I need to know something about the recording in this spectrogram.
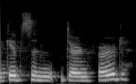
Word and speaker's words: Gibson Durnford: we're going to um have a presentation by gibson durnford did i pronounce that right absolutely good and um fiber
